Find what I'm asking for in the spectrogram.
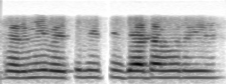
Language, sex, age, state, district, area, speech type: Urdu, female, 30-45, Delhi, New Delhi, urban, conversation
